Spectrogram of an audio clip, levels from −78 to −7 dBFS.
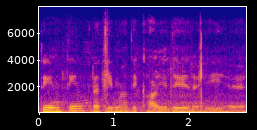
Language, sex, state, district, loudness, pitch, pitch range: Hindi, male, Maharashtra, Mumbai Suburban, -19 LUFS, 140 Hz, 130-145 Hz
